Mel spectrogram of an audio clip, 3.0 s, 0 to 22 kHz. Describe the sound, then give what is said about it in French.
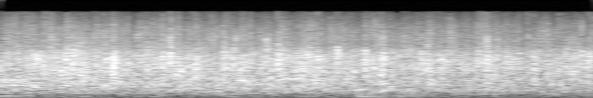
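A concert crowd applauds the musicians as they are introduced at an evening show organized by RTL2. It is a dense, continuous patter of many hands clapping at an even, fairly loud level for the whole stretch, with no voices rising above it. “je vous présente mes musiciens, vous pouvez déjà applaudir.”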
